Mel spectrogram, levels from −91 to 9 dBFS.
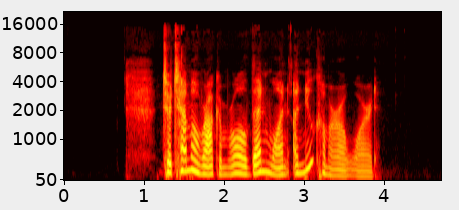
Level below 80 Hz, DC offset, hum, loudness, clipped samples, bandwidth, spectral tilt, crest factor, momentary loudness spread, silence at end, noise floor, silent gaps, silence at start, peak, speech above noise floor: -68 dBFS; under 0.1%; none; -20 LUFS; under 0.1%; 16.5 kHz; -5 dB/octave; 20 dB; 18 LU; 0.85 s; -80 dBFS; none; 0.75 s; -2 dBFS; 61 dB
